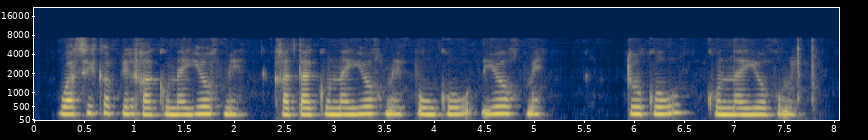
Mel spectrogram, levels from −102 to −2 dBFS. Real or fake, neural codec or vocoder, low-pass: fake; codec, 16 kHz, 4.8 kbps, FACodec; 7.2 kHz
